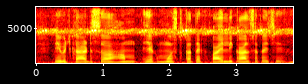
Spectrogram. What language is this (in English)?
Maithili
